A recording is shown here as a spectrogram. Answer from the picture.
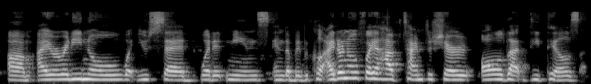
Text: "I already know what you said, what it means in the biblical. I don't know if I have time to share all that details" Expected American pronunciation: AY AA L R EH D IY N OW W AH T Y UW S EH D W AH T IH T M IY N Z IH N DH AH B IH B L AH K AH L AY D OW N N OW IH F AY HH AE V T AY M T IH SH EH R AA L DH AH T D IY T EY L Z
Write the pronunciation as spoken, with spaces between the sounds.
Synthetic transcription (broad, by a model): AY AA L R EH D IY N OW W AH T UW S EH D W AH T IH T M IY N Z IH N DH AH B IH B L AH K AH L AY D OW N N OW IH F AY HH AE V T AY M T IH SH EH R AA L DH AH T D IY T EY L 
